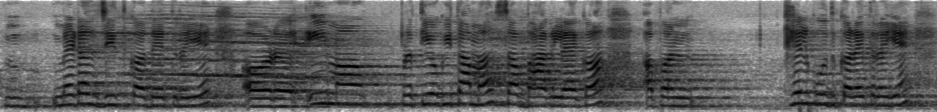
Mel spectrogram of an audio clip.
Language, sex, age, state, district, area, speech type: Maithili, female, 45-60, Bihar, Supaul, urban, spontaneous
